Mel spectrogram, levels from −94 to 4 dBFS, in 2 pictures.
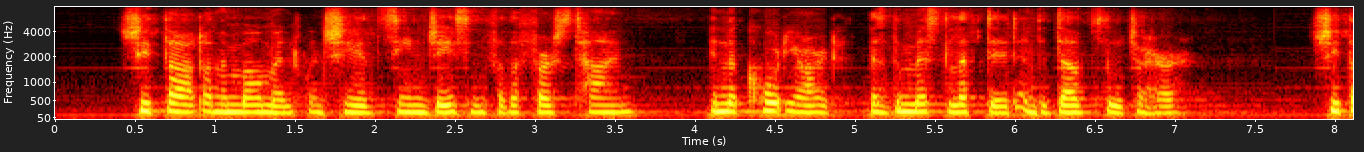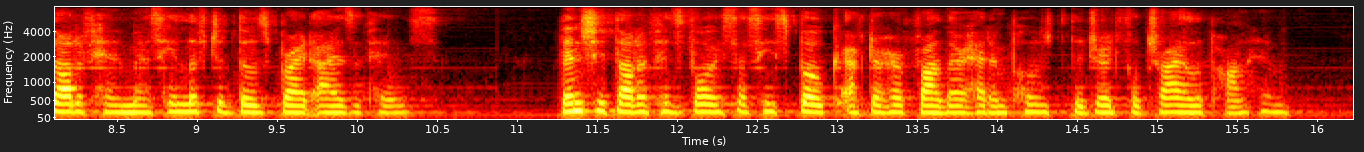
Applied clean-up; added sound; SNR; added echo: neural separator model SepFormer DNS4.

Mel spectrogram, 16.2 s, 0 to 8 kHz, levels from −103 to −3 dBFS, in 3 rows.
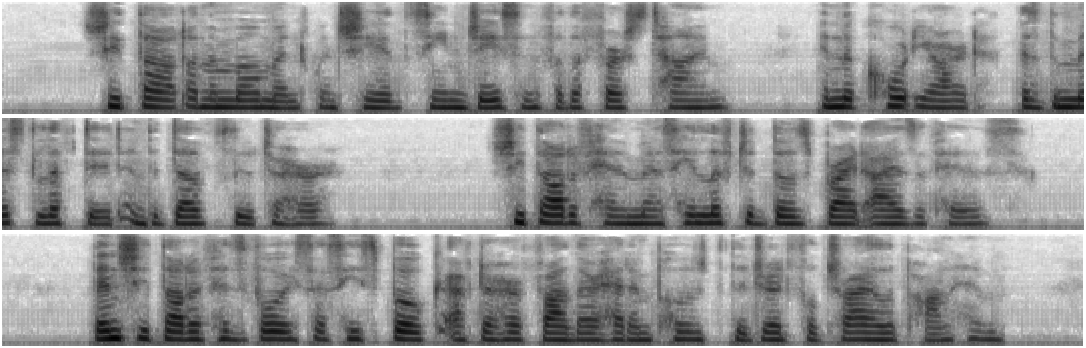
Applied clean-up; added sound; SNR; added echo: none; none; none; none.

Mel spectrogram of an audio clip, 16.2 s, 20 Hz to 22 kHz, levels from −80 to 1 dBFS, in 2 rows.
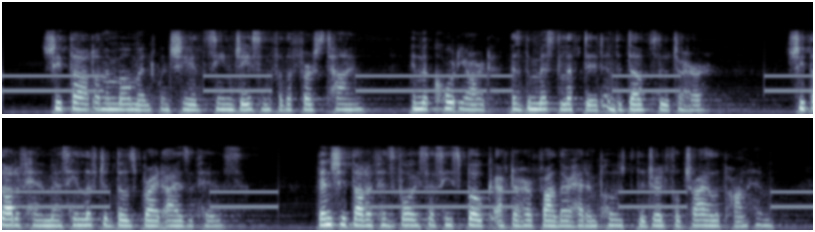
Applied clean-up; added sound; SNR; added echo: none; Telephone; 17 dB; reverberation time 1.0 s.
